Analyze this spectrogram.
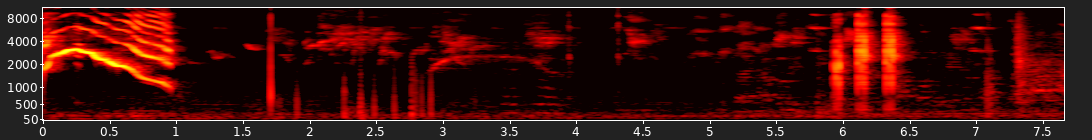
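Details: Javan myna song meant to draw replies from other mynas: opens with one loud, long whistle gliding downward, then soft clicks and scattered chatter, and a short cluster of harsh notes later.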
